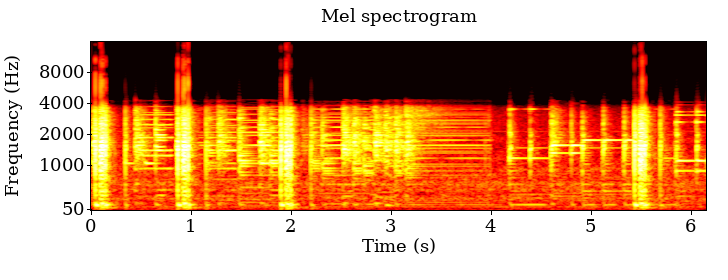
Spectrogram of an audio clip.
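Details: Irem Bomberman World M99 arcade board with bad RAM and bad capacitors: loud game audio harsh and buzzy with clipped peaks; distorted sound suspected from failed capacitors, not confirmed.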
